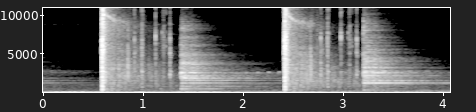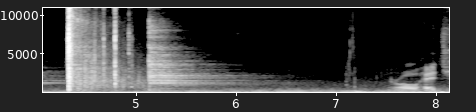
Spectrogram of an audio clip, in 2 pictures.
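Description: FX Impact M3 PCP air rifle in .357 fired three times, about two seconds apart. Each shot is followed just under a second later by the ringing clang of the bullet striking a steel coyote silhouette target.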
